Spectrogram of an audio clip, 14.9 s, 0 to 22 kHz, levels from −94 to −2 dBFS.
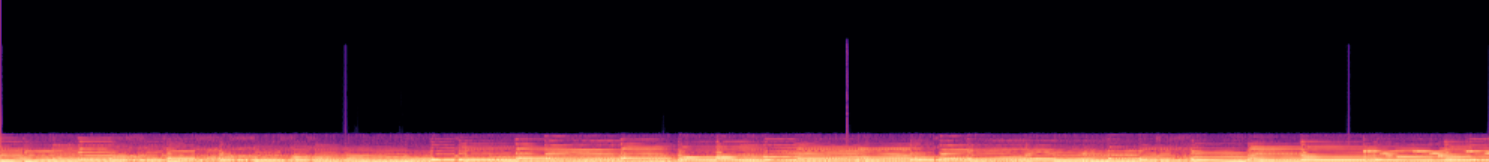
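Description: Throughout the clip there is a level swing of around 10 dB, so loud and soft passages sit unnaturally close together and the whole thing sounds squashed. This is gain pumping, likely caused by input gain set far too high and a fast limiter or compressor hauling it back down on every peak, then letting it rise again as soon as the peak passes.

At 0.22 s a 20 ms sliver of sound vanishes into steady hiss. The same thing happens from 4.54 to 4.58 s and from 9.34 to 9.38 s, 40 ms each time. These are sounds dropped by the voice detector: the sending end likely judged quiet material to be background and stopped transmitting, and the receiver filled the hole with comfort noise until sending resumed.

Longer choppy stretches run from 1.26 to 1.66 s, 1.94 to 2.54 s, 2.80 to 3.14 s and 11.56 to 11.90 s. In each, the sound breaks up. In total 240, 480, 220 and 240 ms are replaced. This is sound chopped by the voice detector, which likely toggled repeatedly between sending and muting within each span, with comfort noise patched into every muted gap.

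At 3.45 s, 8.47 s and 13.49 s there is a click-like stutter, evenly spaced 5 s apart. These are overlapping chunks: the audio was handled in 5-second blocks, and each block began 20 ms before the previous one ended, so that 20 ms plays twice at every join. All of this comes through a call path whose band stops at 4 kHz, consistent with G.711 A-law telephony coding.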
